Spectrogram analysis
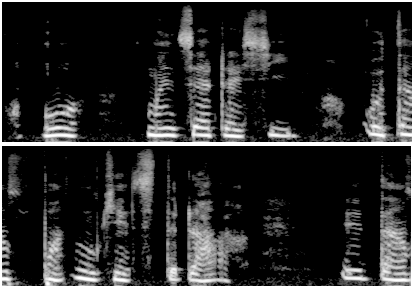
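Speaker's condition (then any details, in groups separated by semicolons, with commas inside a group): Cerebral palsy; since birth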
